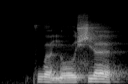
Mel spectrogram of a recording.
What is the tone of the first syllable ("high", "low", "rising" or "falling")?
low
